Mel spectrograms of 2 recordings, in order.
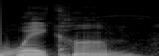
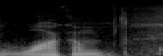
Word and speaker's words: Wacom: that maker w m I used to think it was pronounced wcom W which I thought it wasn't much more techy but it's Wacom people say whack them like Wacom s wots yeah okay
